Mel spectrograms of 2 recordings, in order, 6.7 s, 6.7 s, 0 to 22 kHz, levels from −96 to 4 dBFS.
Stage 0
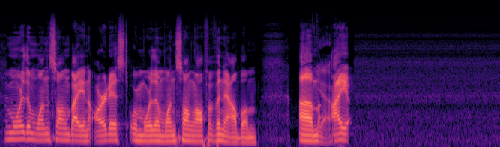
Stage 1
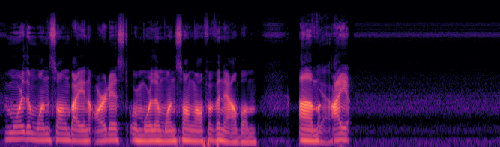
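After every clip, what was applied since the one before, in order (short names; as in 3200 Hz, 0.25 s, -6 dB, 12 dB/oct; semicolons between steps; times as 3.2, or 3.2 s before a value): EQ curve 130 Hz 0 dB, 200 Hz -24 dB, 330 Hz -4 dB, 650 Hz -23 dB, 1100 Hz +9 dB, 1600 Hz -7 dB, 3400 Hz -15 dB, 6200 Hz -28 dB, 9300 Hz +11 dB, 13000 Hz +7 dB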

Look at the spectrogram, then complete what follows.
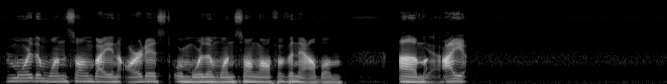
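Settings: bell 61 Hz -14 dB 0.6 oct; gain +4.5 dB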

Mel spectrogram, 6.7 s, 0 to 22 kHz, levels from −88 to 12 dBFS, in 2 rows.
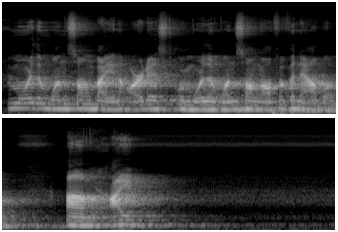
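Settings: shoebox room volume 870 m³, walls mixed, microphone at 0.76 m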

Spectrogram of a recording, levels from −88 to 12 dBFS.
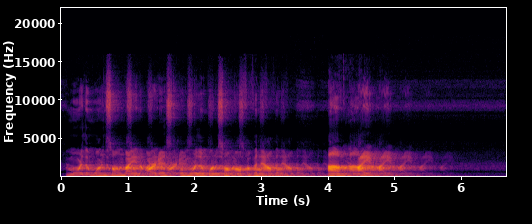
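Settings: feedback echo 0.311 s, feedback 35%, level -8 dB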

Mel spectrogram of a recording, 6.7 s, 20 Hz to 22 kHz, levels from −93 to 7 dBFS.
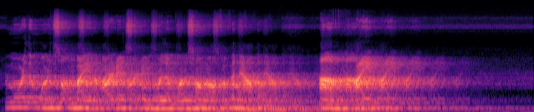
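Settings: shoebox room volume 2800 m³, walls mixed, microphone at 1.3 m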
